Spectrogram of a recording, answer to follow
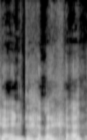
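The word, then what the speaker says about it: Kaanta Laga: He's like, I'm like, kanta laga. – This sounds like I'm saying it wrong. – No, you're saying it perfectly.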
